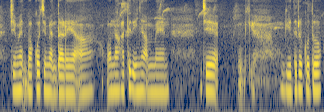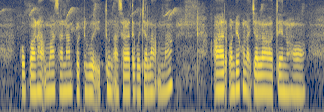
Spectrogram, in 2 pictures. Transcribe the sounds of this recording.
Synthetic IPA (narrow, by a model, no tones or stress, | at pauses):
t͡ʃɛmɛt̪̚bakɔt͡ʃɛmɛt̪̚ˀd̪aɽɛjaʔa | ɔnakʰat̪iɾiɲaʔmɛn | d͡ʒɛ | ɡid̪ɾəkɔd̪ɔ | kɔpaɽ̤aʔmasanampəʈʰuwəʔḭt̪una̰saɽat̪ɛkɔt͡ʃala̰ʔma | aɾɔ̰ɳɖɛkʰɔnaʔt͡ʃalawat̪ɛnɦɔ̃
